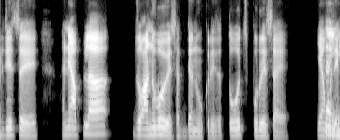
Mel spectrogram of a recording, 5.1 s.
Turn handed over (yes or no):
yes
